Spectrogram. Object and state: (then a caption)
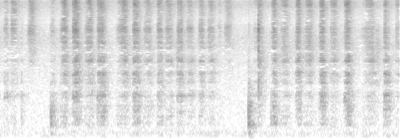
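Colored pencil scratching on a paper coloring page. A teal colored pencil makes rapid, short scratching strokes to fill in shapes on a thin printed paper mandala coloring sheet lying flat on a dark wooden table, while the other hand, with red nails, holds the sheet still. The strokes are quiet, dry and bright, with a papery rasp that comes in quick, uneven bursts. Sharper, louder strokes land at about half a second and two and a half seconds in.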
